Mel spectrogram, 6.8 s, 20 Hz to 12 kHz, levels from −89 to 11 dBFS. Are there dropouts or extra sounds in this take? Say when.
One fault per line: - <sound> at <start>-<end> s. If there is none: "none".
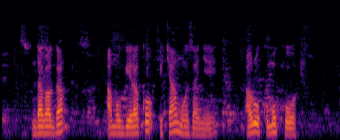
none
